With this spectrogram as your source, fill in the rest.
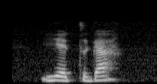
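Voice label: "yɛtga", Mossi; verb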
